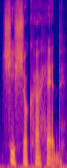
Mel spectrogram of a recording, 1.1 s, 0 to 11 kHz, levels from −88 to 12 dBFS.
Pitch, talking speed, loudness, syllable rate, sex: 120 Hz, 215 wpm, -17 LUFS, 4.0 syllables/s, female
